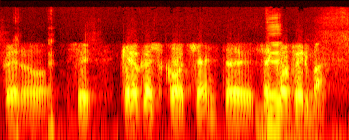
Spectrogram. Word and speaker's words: Koç: One of the presidents of a Turkish university, the University of Koç, how do you pronounce it? – Yes, in Turkey, it's Koç. – Koç, thank you.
